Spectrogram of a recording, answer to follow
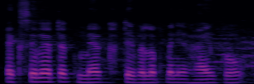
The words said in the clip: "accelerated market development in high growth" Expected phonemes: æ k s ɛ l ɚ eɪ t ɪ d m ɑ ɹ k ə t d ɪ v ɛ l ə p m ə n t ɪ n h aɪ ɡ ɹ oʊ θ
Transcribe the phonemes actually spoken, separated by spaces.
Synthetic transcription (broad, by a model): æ k s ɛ l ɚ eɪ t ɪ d m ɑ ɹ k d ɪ b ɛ l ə p m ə n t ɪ h aɪ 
